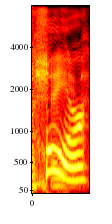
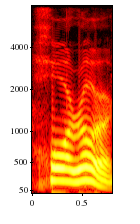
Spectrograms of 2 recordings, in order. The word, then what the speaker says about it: Horror: Not the whore, shade. Horror. – Horror. Horror. – Two syllables.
